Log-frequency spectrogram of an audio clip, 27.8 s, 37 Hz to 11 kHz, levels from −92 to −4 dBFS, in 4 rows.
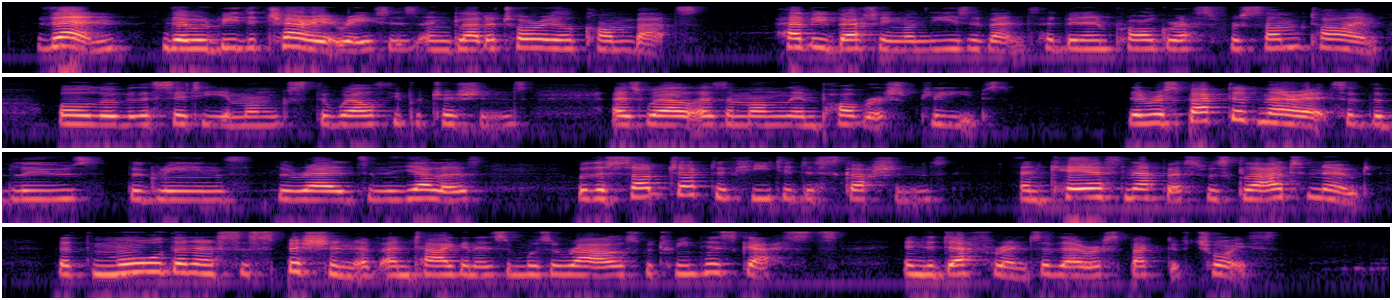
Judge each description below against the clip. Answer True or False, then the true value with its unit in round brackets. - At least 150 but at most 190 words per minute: True (175 wpm)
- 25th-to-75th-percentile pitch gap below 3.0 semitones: True (2.4 semitones)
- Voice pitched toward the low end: False (255 Hz)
